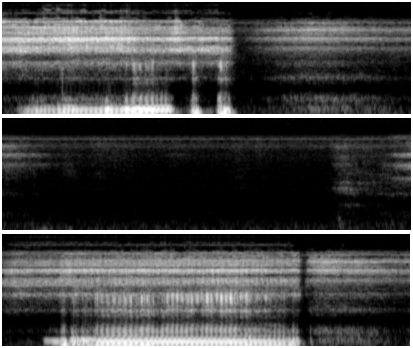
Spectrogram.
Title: Dog snoring 😴 snoring sounds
